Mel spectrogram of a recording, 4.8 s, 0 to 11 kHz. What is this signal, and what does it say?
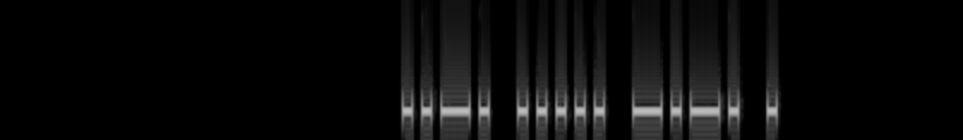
Morse code, heard as a keyed tone, about 25 wpm, 700 Hz. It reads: F5CE
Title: DXCC-100 Call Signs - 4 Characters - 25wpm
